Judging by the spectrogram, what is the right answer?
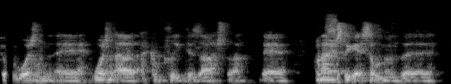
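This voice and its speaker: Low-pitched and steady at a normal speed, this Scottish podcast co-host rambles through casual chat. He tends to repeat words when beginning a thought, and the audio is roomy, dull and lo-fi.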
